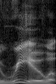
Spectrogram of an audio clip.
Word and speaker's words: Riou: 2 community, and that would be Ryu, which is spelled R-I-O-U.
